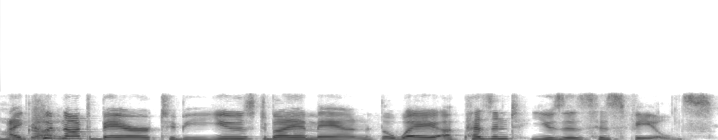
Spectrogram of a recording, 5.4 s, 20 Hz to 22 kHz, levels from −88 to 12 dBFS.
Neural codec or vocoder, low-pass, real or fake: none; 7.2 kHz; real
